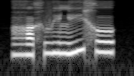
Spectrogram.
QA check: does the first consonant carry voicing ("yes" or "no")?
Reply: yes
